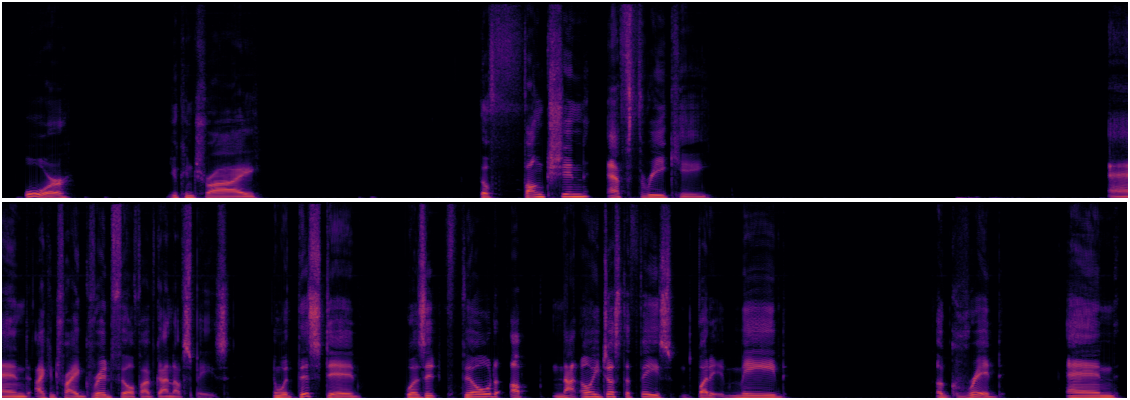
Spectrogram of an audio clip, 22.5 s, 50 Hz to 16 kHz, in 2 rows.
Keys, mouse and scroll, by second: 0.5 ctrl+z, 3.3 F3, 18.9-21.8 drag.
